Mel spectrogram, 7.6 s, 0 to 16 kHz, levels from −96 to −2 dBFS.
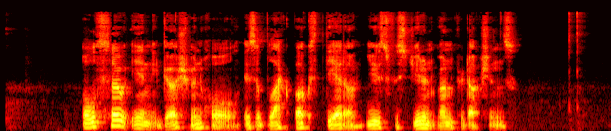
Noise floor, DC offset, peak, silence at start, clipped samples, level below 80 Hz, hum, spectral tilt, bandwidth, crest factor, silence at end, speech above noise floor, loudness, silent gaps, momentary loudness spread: -74 dBFS; under 0.1%; -6 dBFS; 1.05 s; under 0.1%; -52 dBFS; none; -5.5 dB/octave; 11.5 kHz; 20 dB; 1.2 s; 49 dB; -26 LUFS; none; 9 LU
